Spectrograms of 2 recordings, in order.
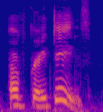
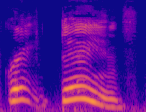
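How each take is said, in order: First: Said in the usual way. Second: Loud, high, triumphant giant; storybook cry of victory. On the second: A narrator's reading. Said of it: "the giant cried triumphantly".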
